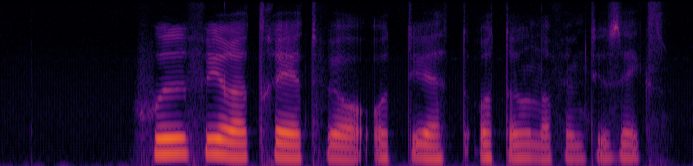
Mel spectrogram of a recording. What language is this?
Swedish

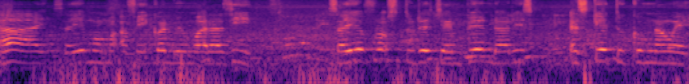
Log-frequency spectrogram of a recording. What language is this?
Malay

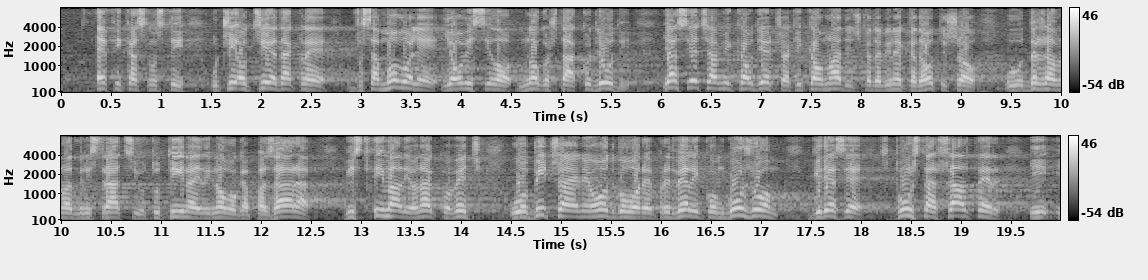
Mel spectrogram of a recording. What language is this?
Serbian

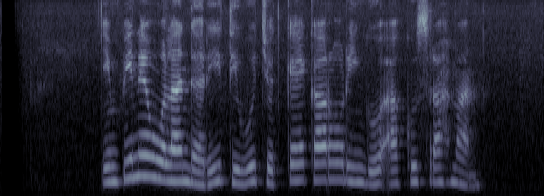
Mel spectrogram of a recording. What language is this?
Javanese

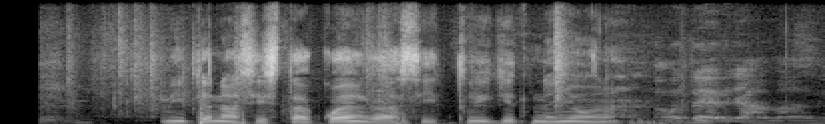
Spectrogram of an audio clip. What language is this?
Kalenjin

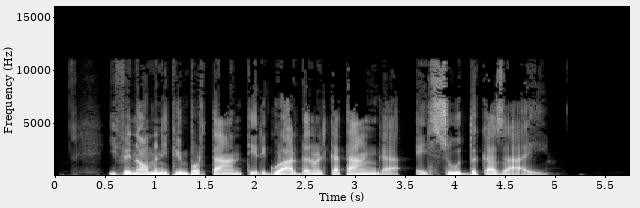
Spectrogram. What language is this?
Italian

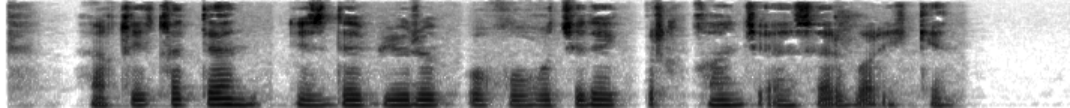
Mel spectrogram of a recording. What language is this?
Uyghur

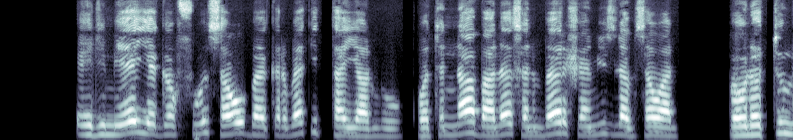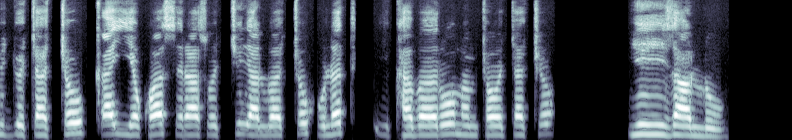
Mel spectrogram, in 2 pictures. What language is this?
Amharic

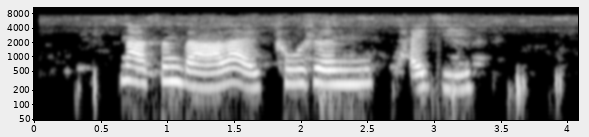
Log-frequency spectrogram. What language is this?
Chinese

